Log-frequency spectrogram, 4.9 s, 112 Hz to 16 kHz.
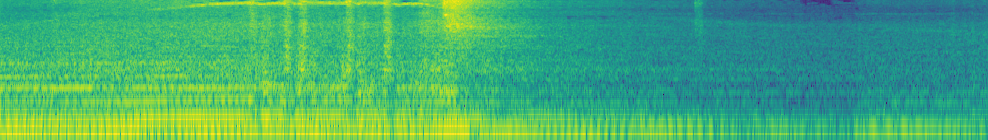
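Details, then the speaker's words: Subaru WRX-engine-swapped Beetle (about 300hp, turbo), engine relatively cold, on one pull reaching only 13 PSI of boost: it pulls hard, then the note stumbles and goes ragged before backing off. It breaks up under boost from fuel starvation. "So, it's better than last time we drove it. Worse than when we first put the fork ignition coils on, but definitely better than the last drive with these ignition coils."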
